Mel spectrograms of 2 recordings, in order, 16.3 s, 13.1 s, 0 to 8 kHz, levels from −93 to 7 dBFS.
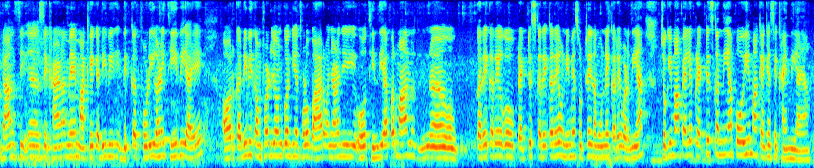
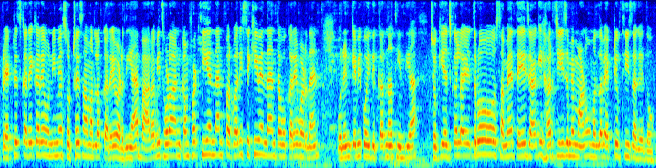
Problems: constant background noise, echo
